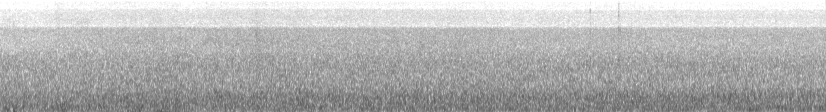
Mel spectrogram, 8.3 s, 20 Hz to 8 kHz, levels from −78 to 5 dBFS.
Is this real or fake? real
